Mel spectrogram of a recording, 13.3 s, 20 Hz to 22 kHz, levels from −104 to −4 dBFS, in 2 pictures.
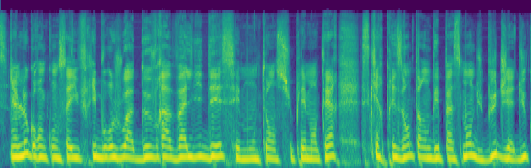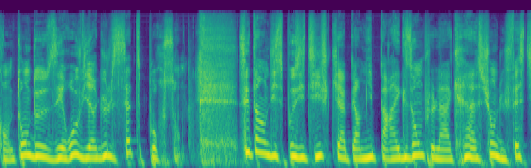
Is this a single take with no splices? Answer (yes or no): yes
